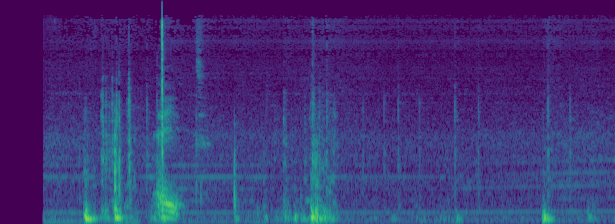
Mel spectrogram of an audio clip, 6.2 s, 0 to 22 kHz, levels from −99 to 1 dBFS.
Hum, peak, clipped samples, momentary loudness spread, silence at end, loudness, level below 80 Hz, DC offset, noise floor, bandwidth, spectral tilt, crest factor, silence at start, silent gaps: none; 0 dBFS; under 0.1%; 25 LU; 0.25 s; -31 LUFS; -54 dBFS; under 0.1%; -61 dBFS; 16.5 kHz; -5 dB/octave; 36 dB; 0.85 s; none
